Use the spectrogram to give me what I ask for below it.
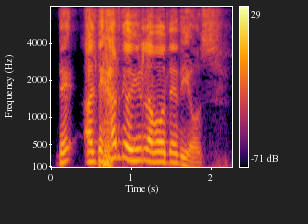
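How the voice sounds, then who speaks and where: Lively preaching pastor, questions in bursts. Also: male voice, sits high, measured pace, dry recording. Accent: Salvadoran Spanish. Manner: preaching with repeated rhetorical questions, sudden loud bursts. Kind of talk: sermon.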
